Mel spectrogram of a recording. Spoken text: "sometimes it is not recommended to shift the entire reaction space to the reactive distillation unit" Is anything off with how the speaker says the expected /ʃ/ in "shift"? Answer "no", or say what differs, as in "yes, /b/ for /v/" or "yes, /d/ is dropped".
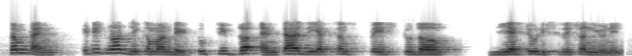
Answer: yes, /s/ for /ʃ/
